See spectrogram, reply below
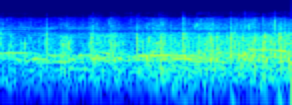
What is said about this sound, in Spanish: Dele fuerte ese aplauso.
